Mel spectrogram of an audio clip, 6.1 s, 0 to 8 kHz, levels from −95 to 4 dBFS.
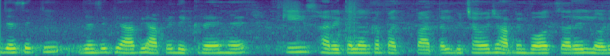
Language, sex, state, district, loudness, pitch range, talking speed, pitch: Hindi, female, Delhi, New Delhi, -17 LUFS, 190-210 Hz, 225 wpm, 195 Hz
